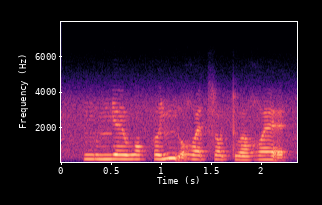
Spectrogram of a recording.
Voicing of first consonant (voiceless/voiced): voiced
